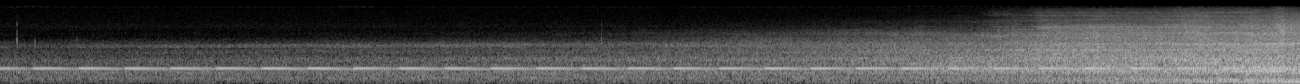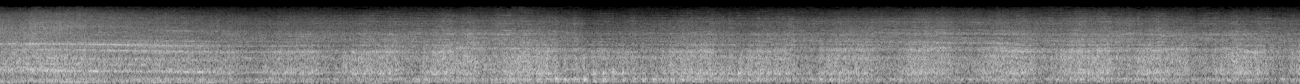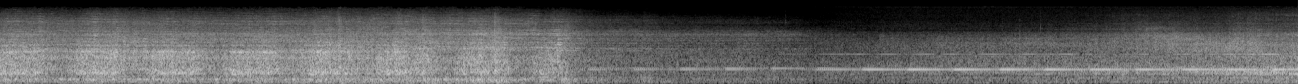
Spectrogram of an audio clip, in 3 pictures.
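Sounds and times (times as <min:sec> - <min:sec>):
level crossing bell ringing: 0:00.0 - 0:10.2, 0:32.4 - 0:38.9
locomotive passing: 0:04.9 - 0:38.9.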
